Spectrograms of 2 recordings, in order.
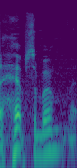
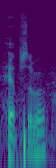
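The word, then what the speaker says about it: Hephzibah: Washington Wilks is losing to Hepsa 14 to7. That's the way you pronounce that. Heepsa.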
